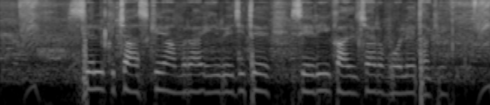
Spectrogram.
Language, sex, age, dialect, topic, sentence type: Bengali, male, 18-24, Standard Colloquial, agriculture, statement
